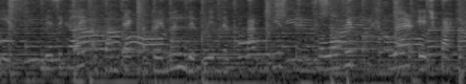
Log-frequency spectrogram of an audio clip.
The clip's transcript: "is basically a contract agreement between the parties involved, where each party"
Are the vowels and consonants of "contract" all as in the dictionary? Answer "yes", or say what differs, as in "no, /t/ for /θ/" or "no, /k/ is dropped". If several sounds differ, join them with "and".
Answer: no, /ɹ/ is dropped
